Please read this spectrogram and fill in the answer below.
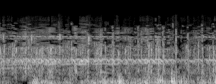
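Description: A steady high ringing tone held for a few seconds, typical of microphone feedback through a public-address system, over low wind rumble on the microphone and scattered sharp clicks.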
